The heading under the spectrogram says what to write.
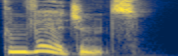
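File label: "convergence", British English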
